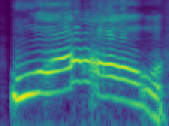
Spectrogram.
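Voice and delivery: long, loud, high drawn-out whoa; big cartoon amazement, held and falling off; awestruck whoa. A narrator's reading. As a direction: exclaim it high and stretch it out. Larry awestruck at the leek girl.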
